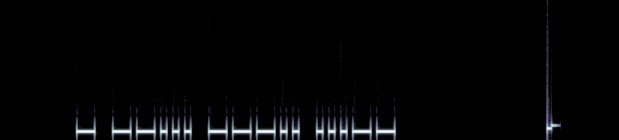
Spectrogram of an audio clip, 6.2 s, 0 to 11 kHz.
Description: Morse code, heard as a keyed tone, about 20 wpm, 700 Hz. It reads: T783
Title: Numbers - Contest Style - 4-Digit 20wpm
